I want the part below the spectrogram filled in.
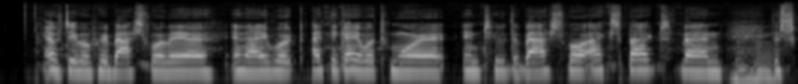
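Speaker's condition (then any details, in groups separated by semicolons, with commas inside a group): Deafness; cochlear implants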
